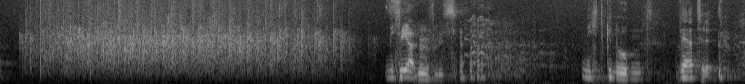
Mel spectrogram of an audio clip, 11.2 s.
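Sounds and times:
audience applause: 0.3s - 5.7s
speech: 5.8s - 7.5s, 8.7s - 11.1s
laughter: 6.9s - 8.5s.

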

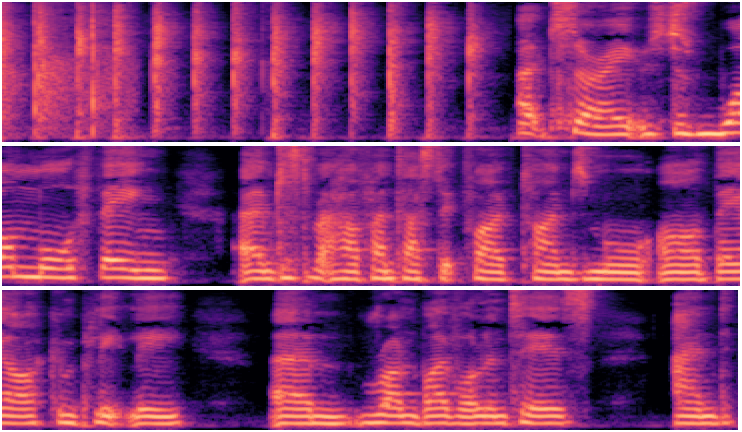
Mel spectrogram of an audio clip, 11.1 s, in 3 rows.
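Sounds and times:
audience handclaps for a speaker after a talk: 0.0s - 2.6s
speech: 2.6s - 11.0s.

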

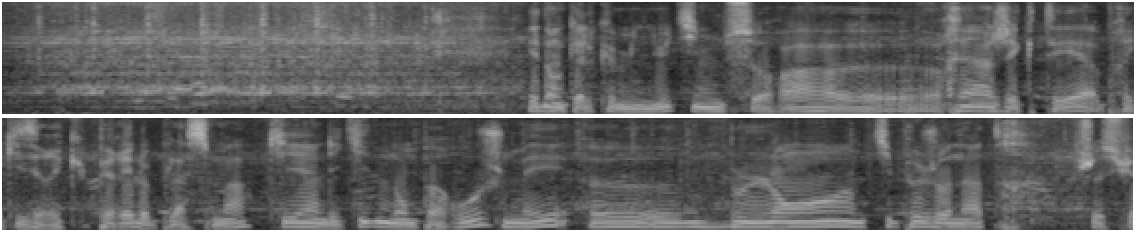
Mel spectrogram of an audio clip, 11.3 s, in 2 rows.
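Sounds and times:
apheresis machine pulsing clicks: 0.0s - 11.2s
plasma donation apheresis machine whirring: 0.0s - 11.2s
speech: 2.6s - 11.2s.

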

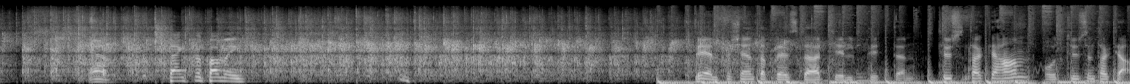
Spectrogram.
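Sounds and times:
audience applause: 0.0s - 8.2s
speech: 0.9s - 2.7s, 4.0s - 4.2s, 7.0s - 11.2s.

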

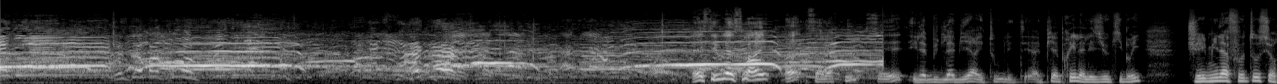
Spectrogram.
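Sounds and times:
dense crowd chatter: 0.0s - 8.8s
speech: 7.1s - 12.7s.

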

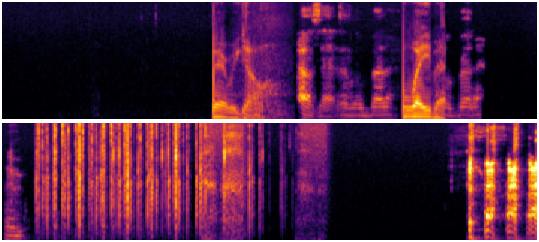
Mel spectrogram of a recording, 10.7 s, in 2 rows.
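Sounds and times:
speech: 2.3s - 5.8s
weak round of applause: 5.6s - 8.3s
laughter: 10.0s - 10.6s.

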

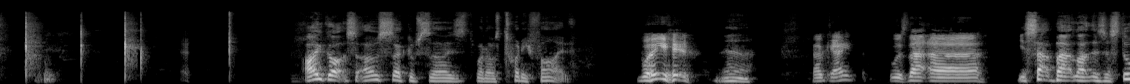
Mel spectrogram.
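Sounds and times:
hands clapping to swat a fly: 0.0s - 1.6s
speech: 3.0s - 5.8s, 6.4s - 11.2s.

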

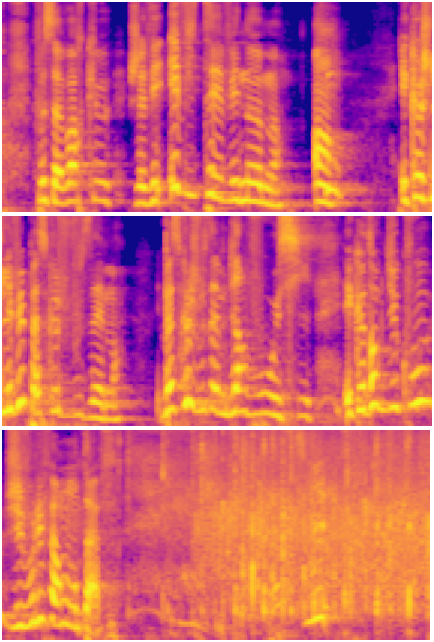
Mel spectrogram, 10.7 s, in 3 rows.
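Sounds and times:
speech: 0.2s - 10.2s
crowd applauding: 8.2s - 10.7s.

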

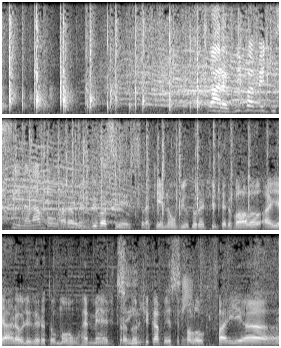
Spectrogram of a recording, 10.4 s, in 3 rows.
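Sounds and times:
hand clapping: 0.0s - 7.0s
speech: 2.6s - 10.3s.

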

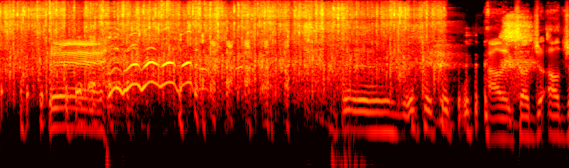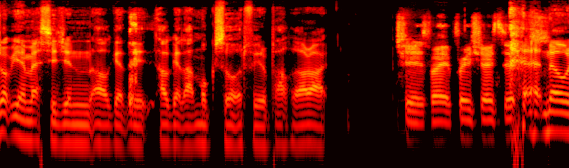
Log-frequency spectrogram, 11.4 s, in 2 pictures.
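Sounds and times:
hand clapping: 0.0s - 4.7s
laughter: 0.0s - 5.4s, 10.7s - 11.3s
speech: 0.4s - 1.5s, 3.4s - 9.0s, 9.7s - 11.3s.

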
